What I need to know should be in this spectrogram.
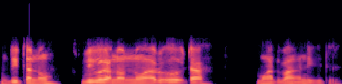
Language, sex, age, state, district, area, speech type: Odia, male, 30-45, Odisha, Nuapada, urban, conversation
